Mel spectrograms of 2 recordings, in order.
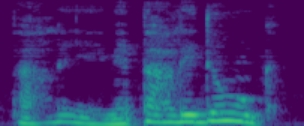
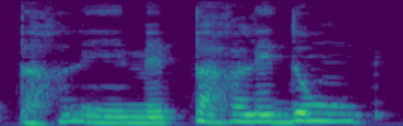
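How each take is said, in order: First: Higher-pitched, pressing command; urgent order. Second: Higher, drawn-out insistent command; insistent order. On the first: Police chief ordering the stunned witness, urgent command. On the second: Police chief pressing the witness to speak, slow insistent order. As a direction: press harder, stretching each word out. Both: A narrator's reading. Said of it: "ordonna monsieur Lenormand".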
